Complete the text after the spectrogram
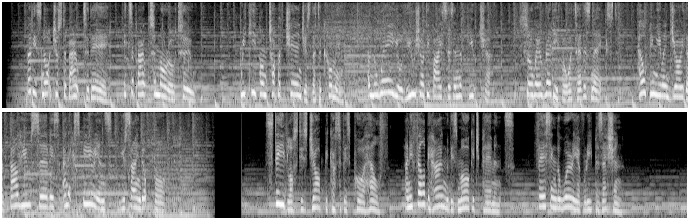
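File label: British English, female, CORPORATE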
